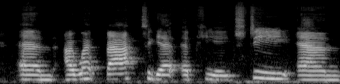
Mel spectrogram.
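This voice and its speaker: In a plain, everyday voice with an American accent, the speaker uses ordinary pitch variation. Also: woman. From Youngstown, Ohio. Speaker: business school dean. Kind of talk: panel interview.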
